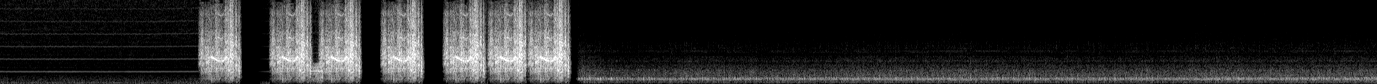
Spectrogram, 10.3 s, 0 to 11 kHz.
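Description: A run of loud noisy blasts chopped off by sudden dropouts about a second and a half in, then the Cessna 150's four-cylinder Continental engine and propeller running steadily on the runway, heard from inside the cabin.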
